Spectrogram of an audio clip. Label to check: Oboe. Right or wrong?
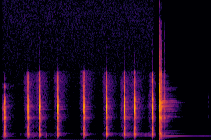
Wrong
